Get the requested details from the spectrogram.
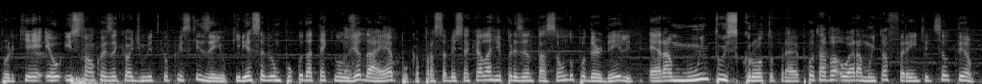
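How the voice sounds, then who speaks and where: A man, co-hosting a casual podcast chat in an animated, slangy, emphatic way. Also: high-pitched, rapid-fire, few pauses, husky, soft background music. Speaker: podcast co-host.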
